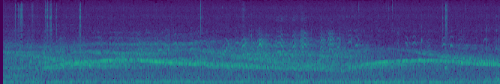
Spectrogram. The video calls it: Eastern Coyote howling with Sirens going by in Virginia Beach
